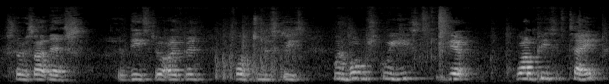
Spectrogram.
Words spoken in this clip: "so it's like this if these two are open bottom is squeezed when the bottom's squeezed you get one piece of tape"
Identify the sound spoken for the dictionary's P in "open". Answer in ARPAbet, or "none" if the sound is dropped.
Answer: B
